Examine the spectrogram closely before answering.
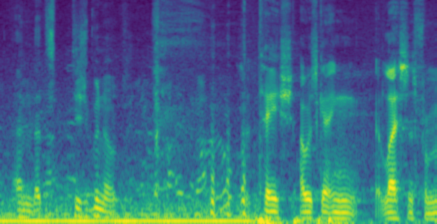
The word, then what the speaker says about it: Tiesj: Tiesj, I was getting lessons from Maxime in pronunciation of your name. It's Tiesj. Tiesj, yes.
